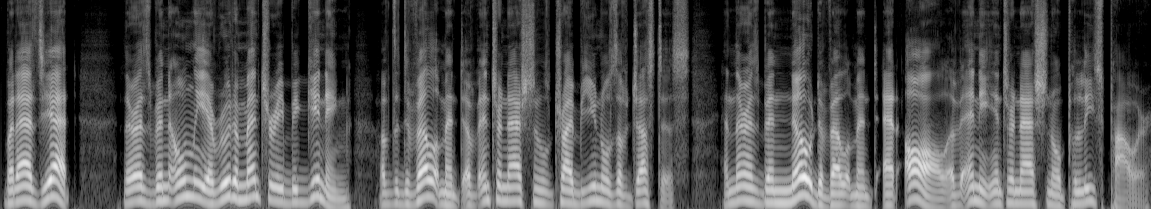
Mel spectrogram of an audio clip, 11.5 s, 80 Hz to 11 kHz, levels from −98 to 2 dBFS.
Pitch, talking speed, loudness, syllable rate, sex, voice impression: 150 Hz, 160 wpm, -20 LUFS, 6.1 syllables/s, male, very masculine, slightly young, very adult-like, slightly thick, tensed, slightly powerful, very bright, slightly hard, clear, very fluent, slightly raspy, slightly cool, slightly intellectual, very refreshing, sincere, slightly calm, very friendly, reassuring, very unique, slightly elegant, wild, very lively, slightly kind, intense, light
